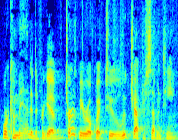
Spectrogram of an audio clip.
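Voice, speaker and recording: A male pastor preaching a sermon in an animated, conversational way, full of restarts and asides. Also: medium pitch, fairly quick, slightly rough.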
